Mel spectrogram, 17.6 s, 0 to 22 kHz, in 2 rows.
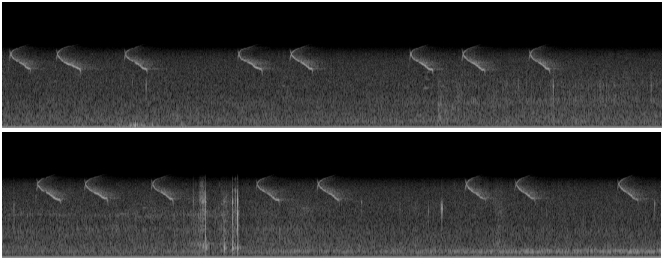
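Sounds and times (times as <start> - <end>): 
Brgljez spring call: 0.1 - 2.1, 3.1 - 4.3, 5.4 - 7.5, 9.2 - 11.3, 12.2 - 13.5, 15.0 - 16.1, 17.0 - 17.4.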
